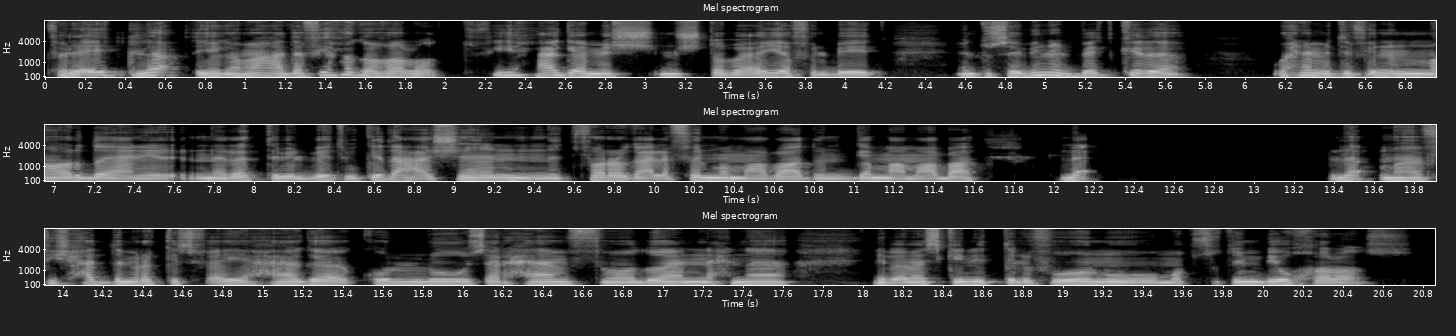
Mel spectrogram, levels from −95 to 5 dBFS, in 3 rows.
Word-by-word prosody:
فلقيت 195 -5 0
لأ 180 +4 +3
يا 125 +1 +3
جماعة، 145 +5 +1
ده 135 -1 0
في 185 - -1
حاجة 190 -3 -1
غلط، 145 -1 -1
في 185 - -3
حاجة 165 -2 +1
مش 130 -1 +1
مش 125 0 +1
طبيعية 125 +6 +1
في 135 -1 -8
البيت. 130 +4 0 0.4
أنتم 120 0 +1
سايبين 140 +8 +2
البيت 155 0 +1
كده 145 -6 0 0.4
وإحنا 165 +4 0
متفقين 135 -1 +1
النهاردة 130 -2 +2
يعني 110 -1 -2
نرتب 130 +2 0
البيت 125 +4 0
وكده 145 +5 -1
عشان 140 -1 +1
نتفرج 140 +3 -2
على 115 -2 -1
فيلم 135 0 +2
مع 110 -1 -2
بعض 120 0 -2
ونتجمّع 115 +2 +1
مع 110 0 -1
بعض، 125 +2 -2 0.4
لأ - - -1 1.1
لأ - - -1
ما 130 0 +2
فيش 155 +5 -4
حد 145 -4 -3
مركّز 130 -1 -1
في - - -9
أي 135 -1 0
حاجة، 140 0 0
كُلّه 145 +2 +1
سرحان 135 +2 0
في 140 -2 -3
موضوع 125 +2 +1
إن 130 -1 +2
إحنا 135 +1 0 0.4
نبقى 110 +2 +1
ماسكين 125 +2 +2
التليفون 135 +1 +2
ومبسوطين 120 0 +1
بيه 140 - +3
وخلاص. 115 -6 -3
135 Hz, 160 wpm, -25 LUFS, 125-145 Hz, 1.1 s, لأ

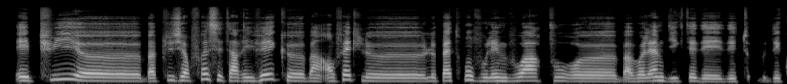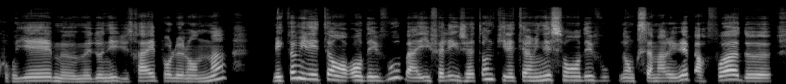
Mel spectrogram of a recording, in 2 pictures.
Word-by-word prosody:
Et 175 0 +3
puis, 225 +7 0
heu, 160 -3 +2
bah, 150 - 0
plusieurs 180 0 -1
fois, 245 +7 -2
c'est 200 -6 +1
arrivé 165 +9 0
que, 165 -3 -3
ben, 155 0 -3
en - - -2
fait, 220 +4 0
le 150 -2 -3
le 160 +1 -5
patron 175 +5 +1
voulait 160 -2 -2
me 160 - -3
voir 175 +3 +1
pour, 165 -3 -6
heu, 145 -1 -2
bah, - - -1
voilà, 150 +4 +2
me 175 - -2
dicter 145 +2 -4
des 140 -2 0
des 140 +1 -4
t - - -9
des 145 - -6
courriers, 165 +5 +1
me 140 -5 -4
me 140 +1 -4
donner 155 +3 -1
du 135 -4 -9
travail 165 +6 +1
pour 155 -2 -5
le 150 -1 -1
lendemain. 150 - -1 0.4
Mais 175 +1 +1
comme 285 +6 +2
il 260 - +4
était 230 0 +3
en 190 -4 +4
rendez-vous, 185 - 0
ben, 160 - +2
il 165 +2 -1
fallait 180 +4 -1
que 190 - -3
j'attende 180 +9 -1
qu'il 185 -5 0
ait 170 - 0
terminé 180 +4 +1
son 200 -2 +8
rendez-vous. 185 -2 -2
Donc, 155 0 -3
ça 160 - +4
m'arrivait 155 +8 +2
parfois 195 +8 +4
de, 155 -3 0
165 Hz, 220 wpm, -23 LUFS, 150-185 Hz, 0.4 s, son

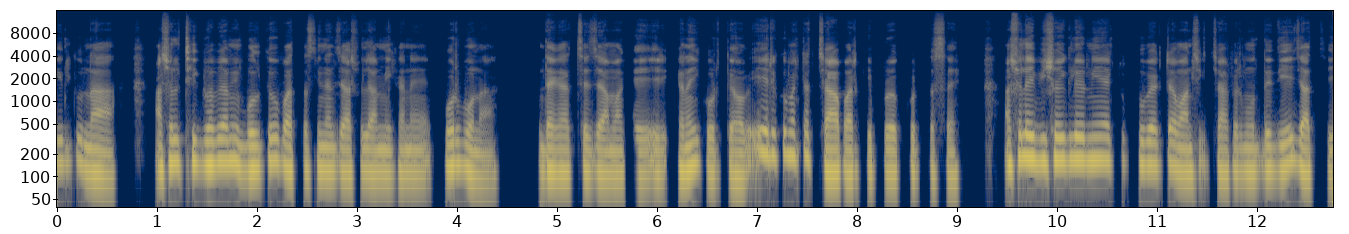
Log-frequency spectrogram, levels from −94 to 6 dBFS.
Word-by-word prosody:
কিন্তু 150 +1 -5
না, 115 - +3 0.6
আসলে 155 +4 +3
ঠিকভাবে 145 0 +3
আমি 155 -1 +4
বলতেও 125 +6 +3
পারতেছি 125 -1 -2
না 120 - +2
যে - - -1
আসলে 115 +1 -3
আমি 115 - 0
এখানে 110 0 -2 0.3
করব 140 +1 +2 0.2
না। 95 - -6 0.6
দেখা 115 -1 +3
যাচ্ছে 115 +1 -4
যে 115 - 0
আমাকে 110 0 -4 0.3
এখানেই 125 +5 +1
পড়তে 110 0 -4
হবে। 100 0 -1
এরকম 195 -1 +1
একটা 185 +1 -2
চাপ 115 -1 +4
আরকি 115 +1 -5
প্রয়োগ 110 -1 -1
করতেছে। 110 -1 -7 0.6
আসলে 180 +5 +4
এই - - +5
বিষয়গুলো 165 +2 +4
নিয়ে 165 0 +3
একটু 160 - -22
খুব 145 - -2
একটা 140 +1 -3
মানসিক 115 +6 -2
চাপের 115 +1 -2
মধ্যে 115 +2 0
দিয়েই 140 +5 +2
যাচ্ছি। 115 -2 -1
120 Hz, 185 wpm, -23 LUFS, 115-150 Hz, 0.6 s, এই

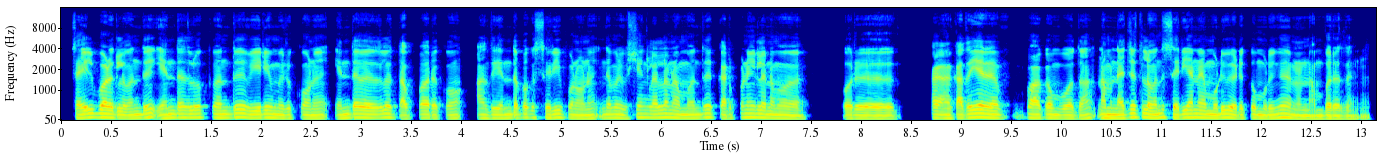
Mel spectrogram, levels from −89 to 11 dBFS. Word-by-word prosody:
செயல்பாடுகள் 115 -2 +3
வந்து 105 +3 +1 0.2
எந்த 115 +2 0
அளவுக்கு 120 +1 -2
வந்து 110 +2 -1
வீரியம் 110 0 +1
இருக்கோணும்? 100 0 -2 0.2
எந்த 110 +2 -1
விதத்துல 110 +1 +2
தப்பா 95 +4 -2
இருக்கும்? 100 +1 -3 0.2
அது 105 0 -3
எந்த 105 -1 0
பக்கம் 115 0 -3
சரி 110 +2 +1
பண்ணணும்? 95 -1 -1
இந்த 110 +1 -2
மாரி 105 -3 -1
விஷயங்களெல்லாம் 120 +2 -1
நம்ம 105 -2 0
வந்து 120 +4 -1
கற்பனையில 120 +3 -1
நம்ம 100 -1 0 0.6
ஒரு 95 -1 +1 0.7
கத 105 - +4 0.2
கதையா 115 +4 +4 0.5
பாக்கும்போது 105 -2 +1
தான், 105 +3 -2
நம்ம 110 -1 +2
நிஜத்துல 125 +3 +2
வந்து 120 +3 0
சரியான 120 +1 +2
முடிவு 115 +1 +2
எடுக்க 100 +2 -3
முடியுங்கன்னு 105 +1 +1
நான் 90 -1 -1
நம்புறதுங்க. 85 -1 -1
110 Hz, 170 wpm, -25 LUFS, 100-115 Hz, 0.7 s, கத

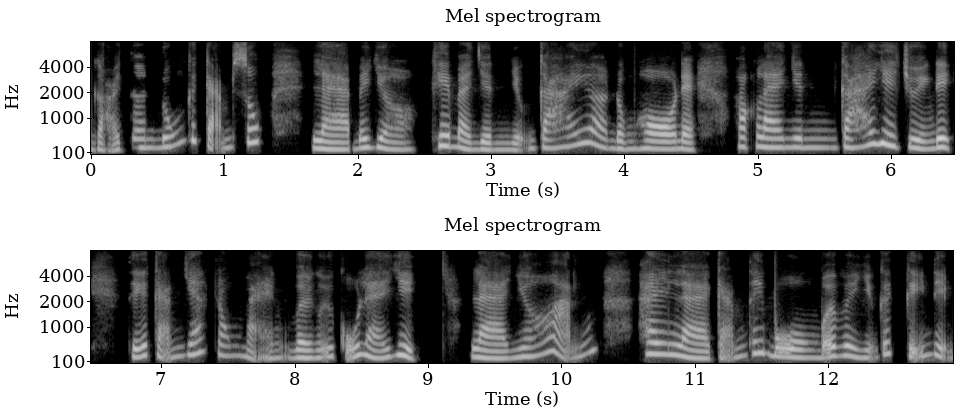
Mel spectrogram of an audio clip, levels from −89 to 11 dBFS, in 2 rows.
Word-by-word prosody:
gọi 175 -1 -4
tên 225 -1 -4
đúng 255 +7 0
cái 415 - 0
cảm 225 - -2
xúc 360 +8 0 0.3
là 185 -3 +4
bây 225 +4 +1
giờ 190 -6 -1
khi 275 -1 +3
mà 225 -5 +2
nhìn 180 -1 -1
những 175 +5 -5
cái, 245 +9 -2
ơ, 305 -8 0
đồng 200 -3 -2
hồ 195 -1 +5
nè, 190 -2 +2 0.3
hoặc 250 0 -1
là 235 -2 +5
nhìn 230 -1 -3
cái 245 +7 0
dây 320 -5 +5
chuyền 215 -5 +2
đi, 235 +1 +8 0.3
thì 215 - +3
cái 250 - +3
cảm 235 -3 -5
giác 300 +7 -2
trong 255 -2 -7
bạn 195 0 -6
về 200 -1 +3
người 200 +2 -3
yêu 235 - -2
cũ 240 - 0
là 245 -8 +1
gì? 225 +4 +2 0.4
Là 195 -4 +3
nhớ 230 - -2
ảnh, 230 - -5 0.4
hay 295 -1 +2
là 220 -9 +3
cảm 220 +4 -6
thấy 320 +4 -1
buồn 215 -7 +2
bởi 245 - +3
vì 250 -2 +1
những 200 -1 -4
cái 300 - -3
kỷ - - -1
niệm 255 -3 -3
230 Hz, 235 wpm, -21 LUFS, 200-255 Hz, 0.4 s, đi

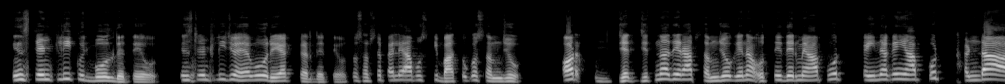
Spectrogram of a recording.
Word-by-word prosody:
Instantly 230 +2 +2
कुछ 220 -4 -6
बोल 175 -1 +4
देते 125 -2 0
हो, 115 -2 -3 0.2
इंस्टेंटली 220 +2 -4
जो 220 -1 +2
है 195 0 +3
वो 210 +1 +3
रिएक्ट 170 +1 +2
कर 135 -3 -2
देते 120 -1 -9
हो। 115 - -9
तो 175 - -14
सबसे 165 +4 -8
पहले 205 +1 -4
आप 205 - 0
उसकी 205 +1 -10
बातों 145 +4 +1
को 205 +3 -4
समझो 150 - -2 0.4
और - - +7 0.4
ज 170 - +6
जितना 225 +9 +1
देर 235 -1 +3
आप 225 0 +4
समझोगे 190 +4 +1
ना 215 +1 +2
उतनी 170 +6 -3
देर 200 0 +3
में 200 -1 +1
आप 200 +1 +2
वो 250 - +1
कहीं 210 -5 -4
न 230 +1 +2
कहीं 245 +1 0
आपको 230 +5 0
ठंडा 235 -5 +3
200 Hz, 225 wpm, -22 LUFS, 170-225 Hz, 0.4 s, और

